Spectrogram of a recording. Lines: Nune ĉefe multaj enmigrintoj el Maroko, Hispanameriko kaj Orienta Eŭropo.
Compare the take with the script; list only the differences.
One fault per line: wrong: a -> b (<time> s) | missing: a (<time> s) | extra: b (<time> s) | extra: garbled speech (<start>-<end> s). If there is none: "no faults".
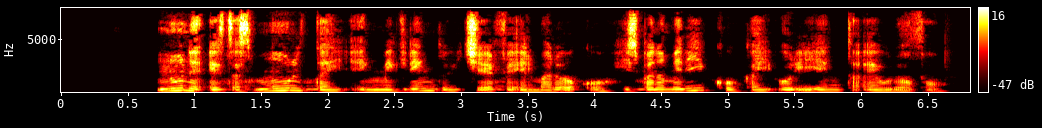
wrong: ĉefe -> estas (1.2 s)
extra: ĉefe (3.1 s)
